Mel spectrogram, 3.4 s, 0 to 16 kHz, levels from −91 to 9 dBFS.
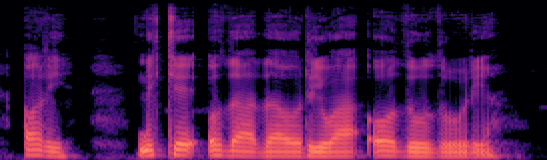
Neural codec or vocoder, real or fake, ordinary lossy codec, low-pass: none; real; none; 14.4 kHz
